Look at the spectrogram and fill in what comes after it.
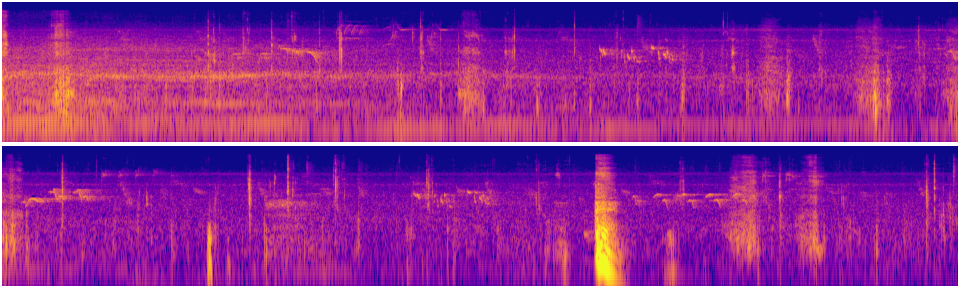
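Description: Close-up eating sounds: a person chewing with the mouth full, smacking and working food with many short wet clicks. One loud sharp mouth sound, falling in pitch, comes about three-quarters of the way through.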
